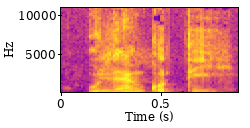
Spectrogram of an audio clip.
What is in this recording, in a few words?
"ufañ kuti", Apatani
